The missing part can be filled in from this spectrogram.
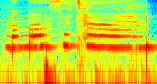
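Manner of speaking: high, slow sing-song announcement; dad calling at the bedroom door, high and drawn out; cheery dad wake-up call. Retold or imitated. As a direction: sing it out like a dad rousing a sleepy kid.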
